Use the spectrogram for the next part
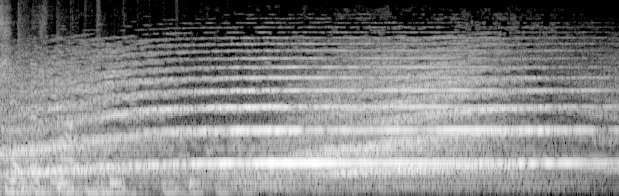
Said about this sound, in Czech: We were just about to go to bed when the sirens started wailing, but it scared us.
